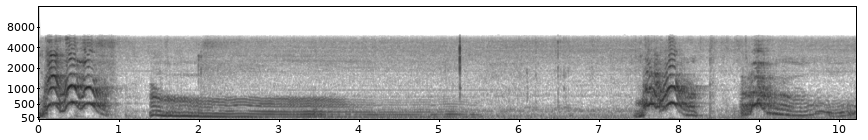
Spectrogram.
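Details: Scottish Terrier attacking a computer as it starts up: bursts of harsh, harmonic barking and growling open and close the recording, separated by a long steady droning start-up tune.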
